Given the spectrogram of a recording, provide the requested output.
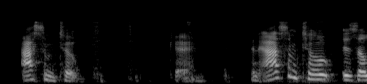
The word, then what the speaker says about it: asymptote: pen asymptote okay and has a silent p in there asymptote okay an asymptote is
